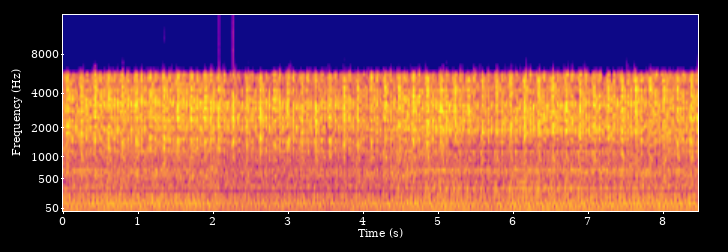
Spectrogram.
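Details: 2002 Jeep Grand Cherokee WJ 4.7 V8, professionally rebuilt with 4k miles, warm with normal oil level: steady idle with a light, even tick around 160 a minute, began after a rest stop restart; owner suspects loose exhaust manifold.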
